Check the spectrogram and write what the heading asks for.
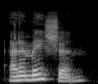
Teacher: Sorry, the stress is on the third syllable. Animation. And again, the T-I-O-N is pronounced with an S-H and then like a U, short U-N.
